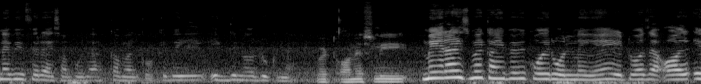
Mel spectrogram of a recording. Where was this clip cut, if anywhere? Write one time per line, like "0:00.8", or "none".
none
